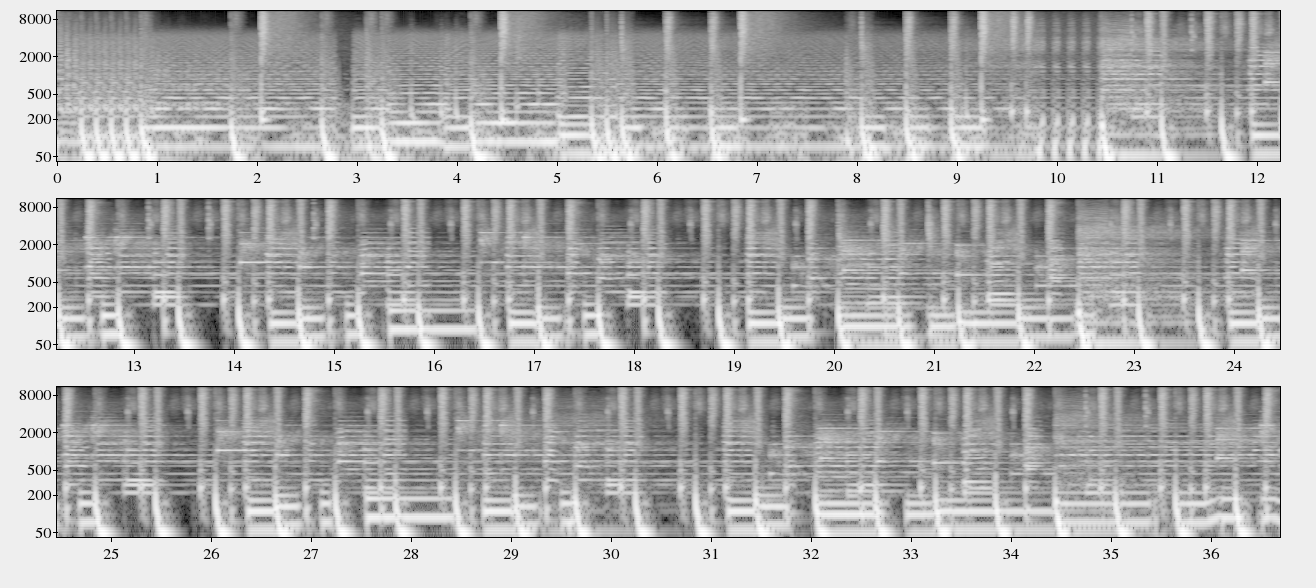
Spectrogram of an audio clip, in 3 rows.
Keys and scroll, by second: 9.0 space, 9.1 space, 35.2-36.6 typing.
